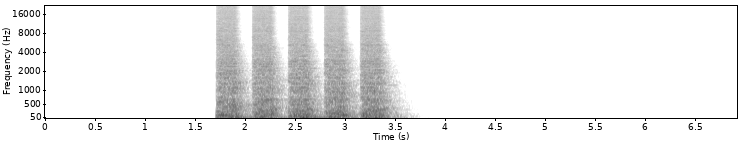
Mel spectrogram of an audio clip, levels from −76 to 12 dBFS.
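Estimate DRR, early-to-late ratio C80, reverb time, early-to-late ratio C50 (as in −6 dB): −7.5 dB, 11.5 dB, 0.45 s, 7.0 dB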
